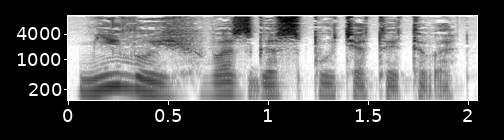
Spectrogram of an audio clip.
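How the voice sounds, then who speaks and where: A man voicing a long-winded old female servant who tells everything slowly and in order. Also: mid-range voice, lively intonation, a little mellow, husky, no echo, voice pushed down. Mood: garrulous. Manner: rambling, drawn-out storytelling.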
